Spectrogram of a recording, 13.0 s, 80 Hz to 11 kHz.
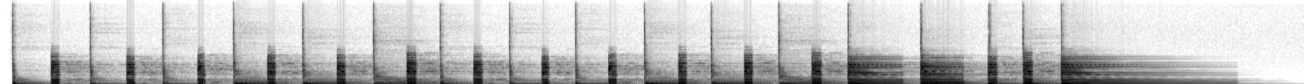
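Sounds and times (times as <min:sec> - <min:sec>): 
acoustic bass jazz guitar chords: 0:00.1 - 0:12.5.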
